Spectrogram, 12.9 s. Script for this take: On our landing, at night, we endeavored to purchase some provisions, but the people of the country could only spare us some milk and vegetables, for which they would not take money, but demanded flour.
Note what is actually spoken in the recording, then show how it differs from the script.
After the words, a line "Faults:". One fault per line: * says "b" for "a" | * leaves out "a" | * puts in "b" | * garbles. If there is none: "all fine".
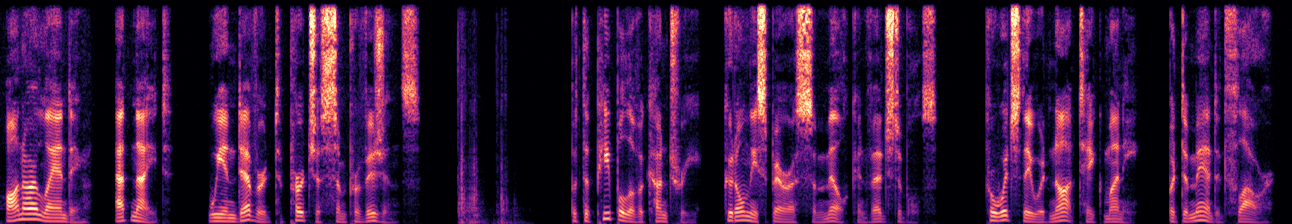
On our landing, at night, we endeavored to purchase some provisions, but the people of a country could only spare us some milk and vegetables, for which they would not take money, but demanded flour.
Faults:
* says "a" for "the"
